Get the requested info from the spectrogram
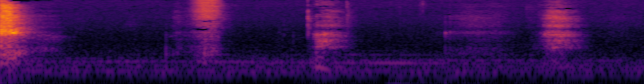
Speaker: all daily vlogger number two here and I think I have to sneeze oh my god okay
